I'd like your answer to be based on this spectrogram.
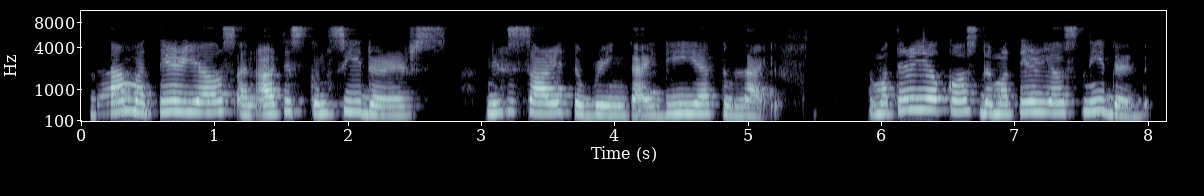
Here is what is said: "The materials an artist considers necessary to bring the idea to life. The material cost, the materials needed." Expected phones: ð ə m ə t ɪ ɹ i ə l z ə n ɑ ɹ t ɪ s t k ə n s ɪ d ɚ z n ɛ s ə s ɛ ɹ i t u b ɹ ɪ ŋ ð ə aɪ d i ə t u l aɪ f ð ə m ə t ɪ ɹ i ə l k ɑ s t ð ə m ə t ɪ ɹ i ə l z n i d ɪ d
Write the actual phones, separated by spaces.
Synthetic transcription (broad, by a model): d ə m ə t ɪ ɹ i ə l s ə n ɑ ɹ t ɪ s t k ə n s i d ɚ s n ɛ s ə s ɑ ɹ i t u b ɹ ɪ ŋ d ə aɪ d i ə t u l aɪ f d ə m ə t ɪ ɹ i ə l k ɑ s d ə m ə t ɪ ɹ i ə l s n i d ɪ d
